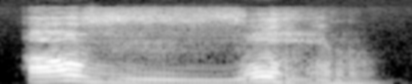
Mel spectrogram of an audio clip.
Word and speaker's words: الظهر: This word starts with al, which means the, but lam here is silent. So we say الظهر, الظهر.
